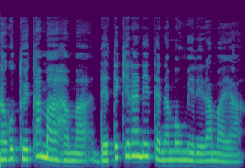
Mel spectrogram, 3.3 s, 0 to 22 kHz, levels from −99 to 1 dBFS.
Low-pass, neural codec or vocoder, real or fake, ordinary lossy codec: 14.4 kHz; none; real; none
